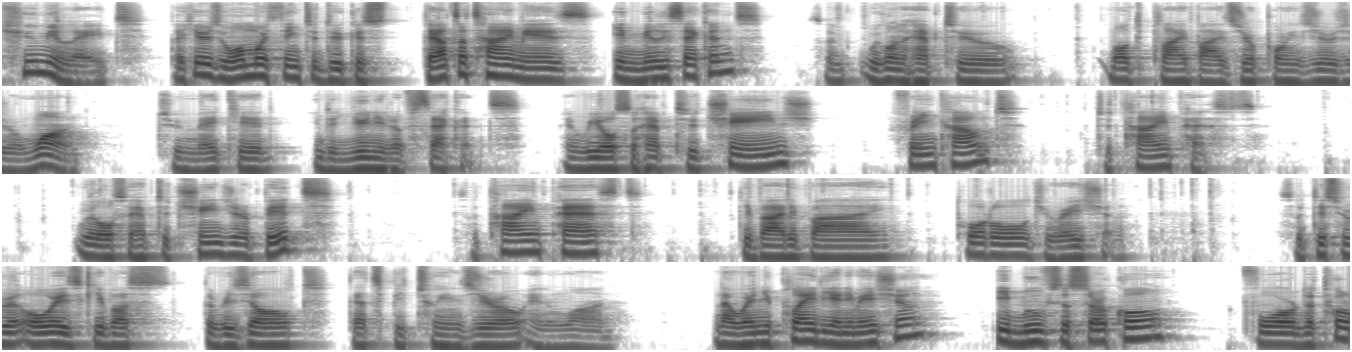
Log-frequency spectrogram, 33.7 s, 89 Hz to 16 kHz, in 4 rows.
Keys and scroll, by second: 0.9 l, 2.3 a, 12.6 h, 14.2 i, 16.9-17.7 typing, 25.0 h, 29.5 Escape.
